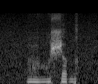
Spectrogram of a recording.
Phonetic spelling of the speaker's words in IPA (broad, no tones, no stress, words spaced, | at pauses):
ɦɔ̤ʃʌɡ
